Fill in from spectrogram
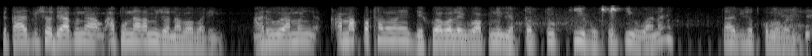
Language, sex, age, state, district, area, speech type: Assamese, male, 18-30, Assam, Nalbari, rural, conversation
